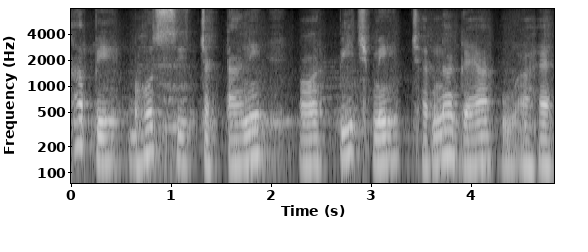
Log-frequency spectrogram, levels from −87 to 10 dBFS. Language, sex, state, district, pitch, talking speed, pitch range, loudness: Hindi, male, Chhattisgarh, Raipur, 130 Hz, 150 wpm, 125-145 Hz, -17 LUFS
